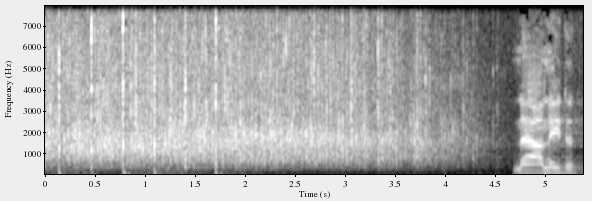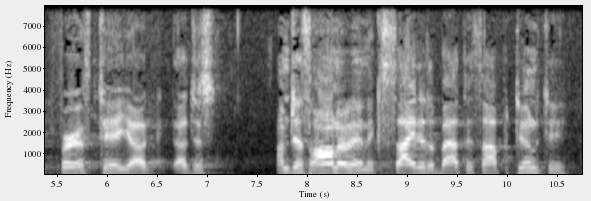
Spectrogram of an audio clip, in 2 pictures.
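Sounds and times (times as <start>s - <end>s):
room full of people applauding: 0.0s - 4.6s
speech: 4.7s - 10.7s.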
